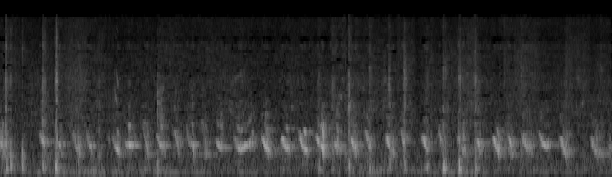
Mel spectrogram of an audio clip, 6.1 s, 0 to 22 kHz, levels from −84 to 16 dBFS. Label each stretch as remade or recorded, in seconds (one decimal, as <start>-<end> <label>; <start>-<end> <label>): 0.0-5.3 recorded; 5.3-6.1 remade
